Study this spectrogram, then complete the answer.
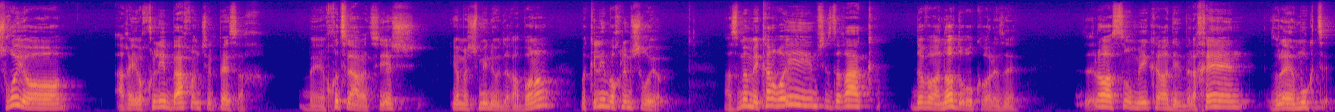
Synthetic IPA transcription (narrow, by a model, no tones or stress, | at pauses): ʃʁujo | a̰ʁejoχlimbeaχonʃelpe̞sa̰χ | bḛχut͡sleaʁet͡sʃejeʃ | jomaʃminiṵd̪ḛʁa̰bonon | makilimveoχlimʃʁṵjo̰ | azmemekanʁo̞imʃezeʁak | d̪oveʁanod̪ʁukoʁeleze | zḛlo̞asumeikaʁad̪invelʔaχe̞n | zeloajemukt͡se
